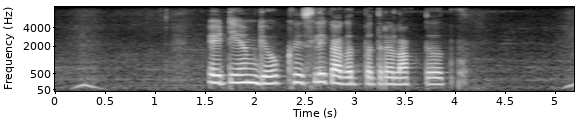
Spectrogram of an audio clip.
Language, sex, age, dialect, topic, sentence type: Marathi, female, 25-30, Standard Marathi, banking, question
